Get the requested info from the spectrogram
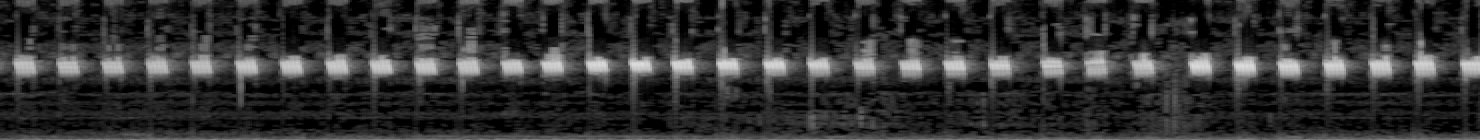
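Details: Crickets chirping unseen even up close, steady high shrill pulses repeating about three times a second.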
